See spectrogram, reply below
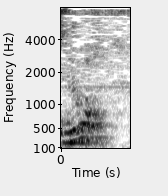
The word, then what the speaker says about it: Noro: Parce que quand on voit l'orthographe, c'est écrit N-O-R-O, mais ça se prononce Nour en malgache.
